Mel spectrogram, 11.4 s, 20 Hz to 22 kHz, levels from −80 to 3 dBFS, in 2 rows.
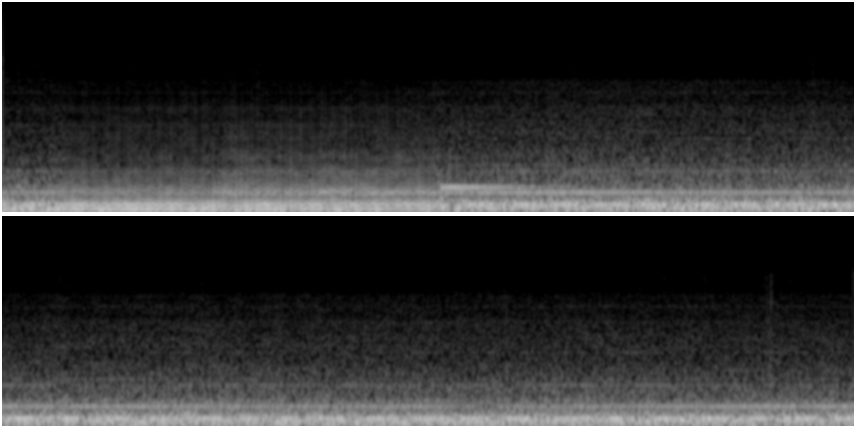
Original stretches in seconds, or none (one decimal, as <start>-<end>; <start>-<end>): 0.0-0.4; 2.9-11.4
